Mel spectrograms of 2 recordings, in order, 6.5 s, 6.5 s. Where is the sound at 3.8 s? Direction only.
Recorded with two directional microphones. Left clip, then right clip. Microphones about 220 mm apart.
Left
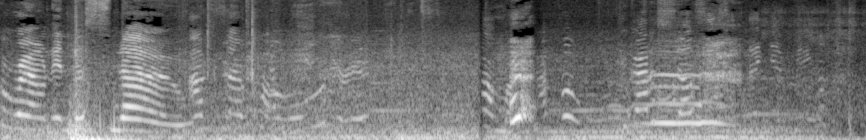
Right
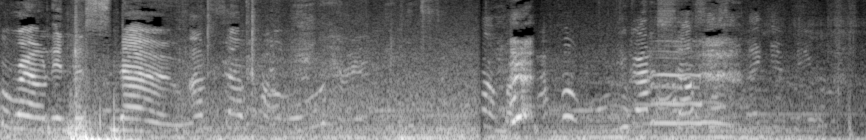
15° left (ahead or behind).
